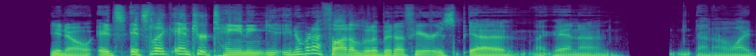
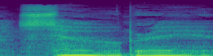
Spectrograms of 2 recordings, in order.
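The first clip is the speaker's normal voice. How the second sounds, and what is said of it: Breathy, adoring voice. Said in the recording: “in what she hoped was a breathy, adoring voice ... can you try to like replicate that breathy, adoring voice? ... Dude, that's perfect.”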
